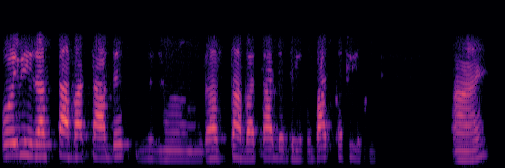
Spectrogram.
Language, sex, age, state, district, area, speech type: Maithili, female, 30-45, Bihar, Samastipur, rural, conversation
